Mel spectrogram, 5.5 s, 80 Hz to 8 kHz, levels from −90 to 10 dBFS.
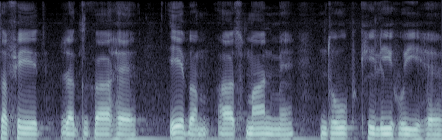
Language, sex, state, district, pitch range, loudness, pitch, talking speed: Hindi, male, Delhi, New Delhi, 105-115 Hz, -15 LUFS, 110 Hz, 120 wpm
